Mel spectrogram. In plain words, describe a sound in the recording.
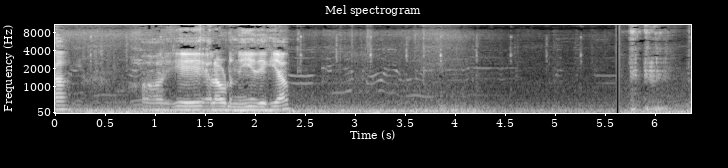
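A car engine hums and tyres rumble on the road, heard from inside the car.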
